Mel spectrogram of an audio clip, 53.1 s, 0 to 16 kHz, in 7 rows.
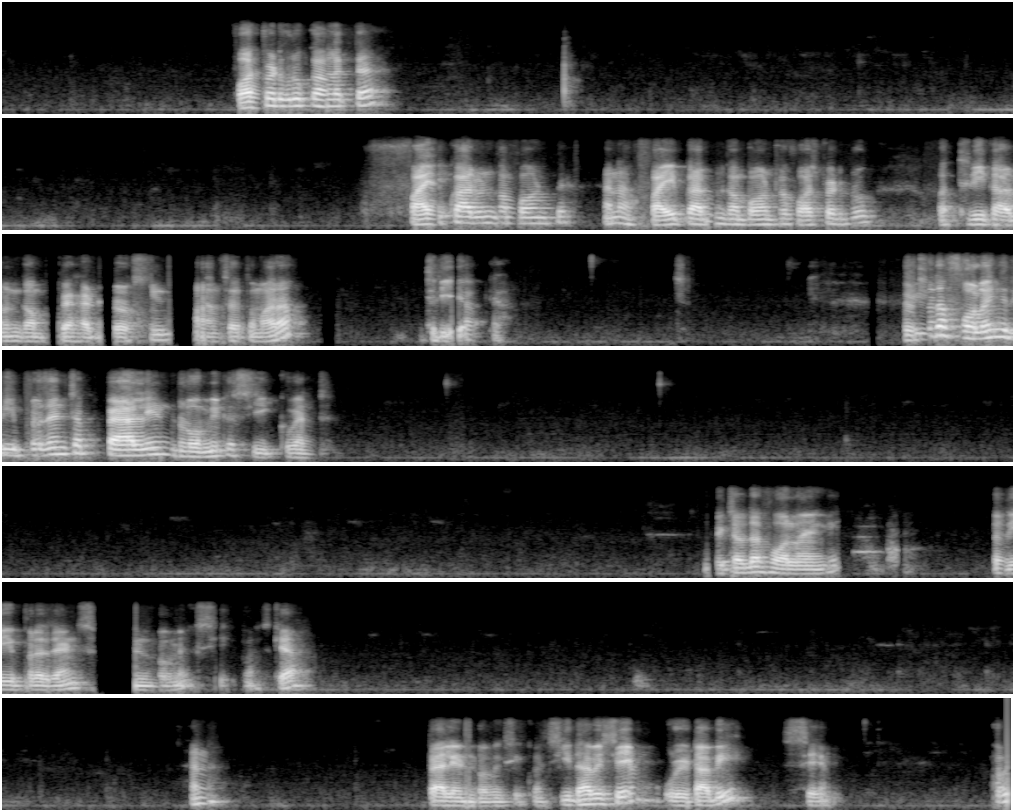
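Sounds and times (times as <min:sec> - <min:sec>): person speaking: 0:01.8 - 0:03.0, 0:10.6 - 0:17.5, 0:18.4 - 0:19.0, 0:22.0 - 0:25.2, 0:35.7 - 0:37.1, 0:37.8 - 0:40.3, 0:48.8 - 0:51.8.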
